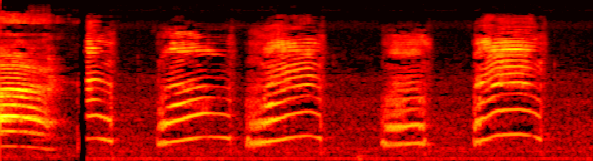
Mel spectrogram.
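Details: Cat meows meant to make cats come over: six short, arching mews of varying length in quick succession, fairly soft, with a faint low hum underneath.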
